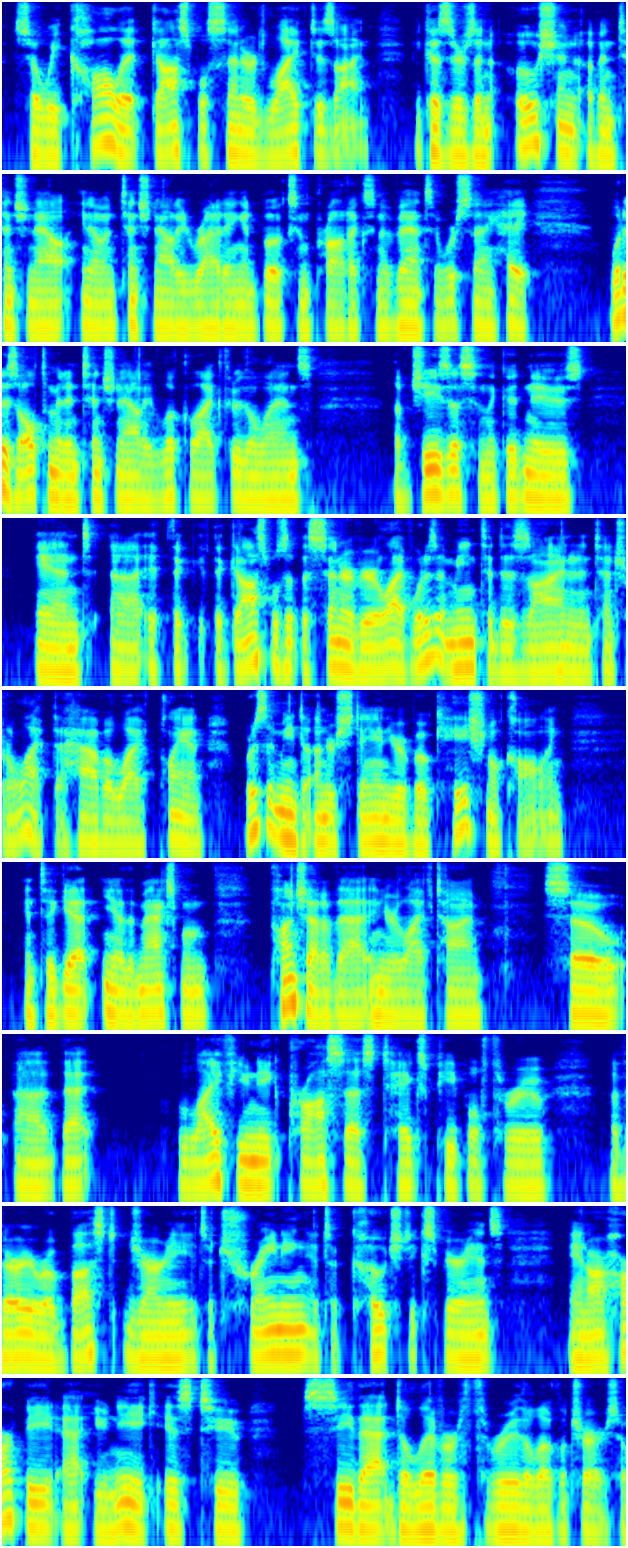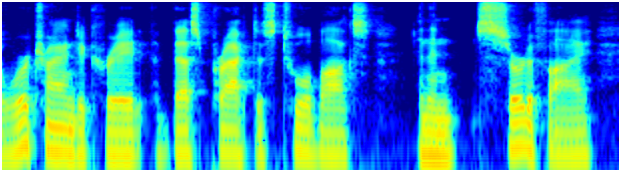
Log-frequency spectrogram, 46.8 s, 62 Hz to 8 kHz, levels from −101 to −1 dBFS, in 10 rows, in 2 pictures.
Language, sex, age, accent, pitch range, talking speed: English, male, 30-49, American, 90-100 Hz, 180 wpm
